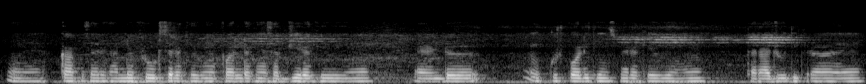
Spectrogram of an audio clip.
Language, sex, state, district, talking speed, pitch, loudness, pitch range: Hindi, male, Bihar, Darbhanga, 180 wpm, 145 Hz, -18 LUFS, 140-145 Hz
